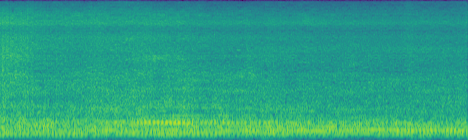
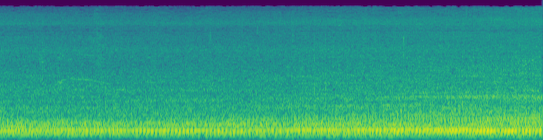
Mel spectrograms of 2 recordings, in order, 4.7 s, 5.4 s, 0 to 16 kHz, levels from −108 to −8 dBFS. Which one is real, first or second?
second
